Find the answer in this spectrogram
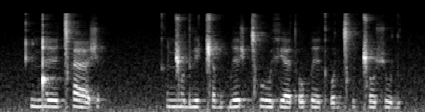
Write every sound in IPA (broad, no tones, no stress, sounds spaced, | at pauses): kʰ i ŋ͡ǃ eː ǀʰ æː ʃ | kʰ ɘ ŋ͡ǁ u d lʲ ɛ ǁ ɛ b o b eː ʃ ǀʰ uː xʲ æː tʼ o p eː kʼ o d ǀʰ i ǁ o ʃ u d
